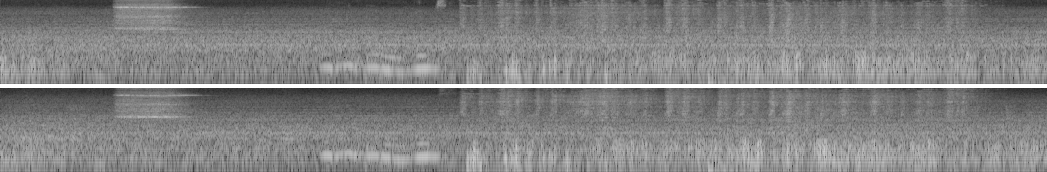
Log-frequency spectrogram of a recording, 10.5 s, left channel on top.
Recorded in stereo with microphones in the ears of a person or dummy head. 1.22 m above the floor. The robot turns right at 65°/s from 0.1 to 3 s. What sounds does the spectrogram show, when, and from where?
1.1 s a doorbell: 60° left, 2.5 m; by 2.0 s 115° left, 2.5 m
3.2 s a woman speaking: 65° left (ahead or behind), 1.0 m
4.6 s keys jangling: 35° left (ahead or behind), 4.5 m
